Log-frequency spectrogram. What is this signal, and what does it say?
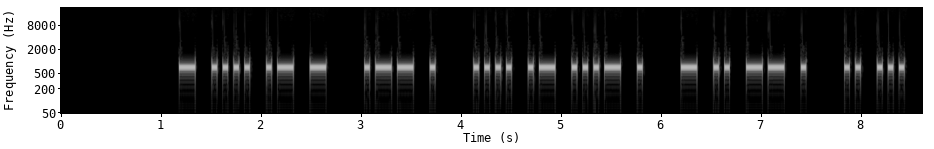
Morse code, heard as a keyed tone, about 22 wpm, 700 Hz. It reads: THAT WE HAVE TIME IS
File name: practice / 22wpm / Sentences with 3-Word Phrases - 22wpm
